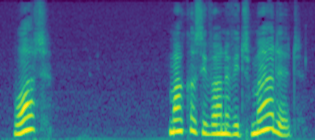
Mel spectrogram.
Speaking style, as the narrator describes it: stammered Olga Petrovna

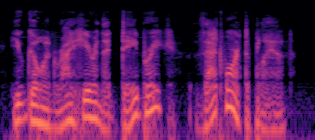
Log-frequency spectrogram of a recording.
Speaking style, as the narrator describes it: I hunched Tom and whispers

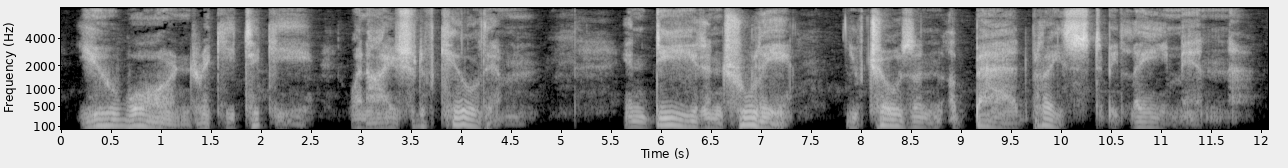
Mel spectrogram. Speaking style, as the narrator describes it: Nagaina hissed

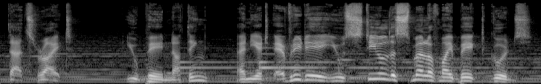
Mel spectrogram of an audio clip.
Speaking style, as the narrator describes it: The baker yelled

